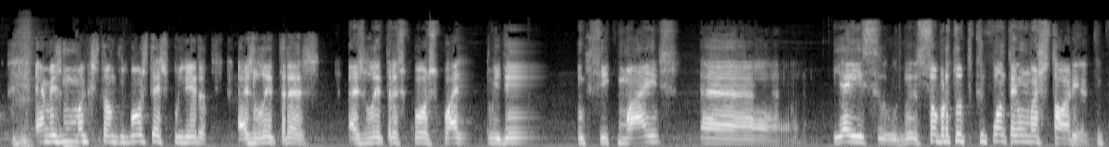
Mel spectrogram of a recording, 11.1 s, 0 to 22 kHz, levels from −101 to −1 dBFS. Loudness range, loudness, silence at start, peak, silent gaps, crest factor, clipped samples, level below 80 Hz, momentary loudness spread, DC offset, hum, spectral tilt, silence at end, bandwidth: 2 LU; -16 LUFS; 0.1 s; 0 dBFS; none; 16 dB; under 0.1%; -44 dBFS; 10 LU; under 0.1%; none; -5 dB/octave; 0.05 s; 12.5 kHz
